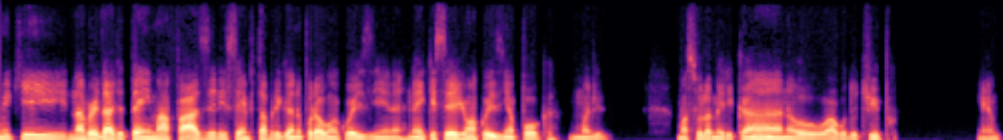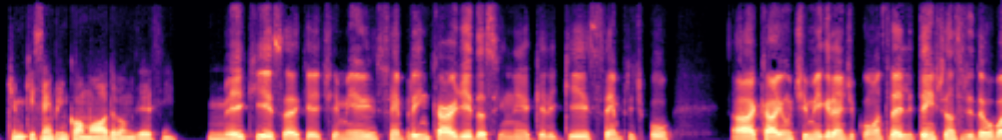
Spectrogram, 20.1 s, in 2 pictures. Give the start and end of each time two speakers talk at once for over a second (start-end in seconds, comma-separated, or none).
none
